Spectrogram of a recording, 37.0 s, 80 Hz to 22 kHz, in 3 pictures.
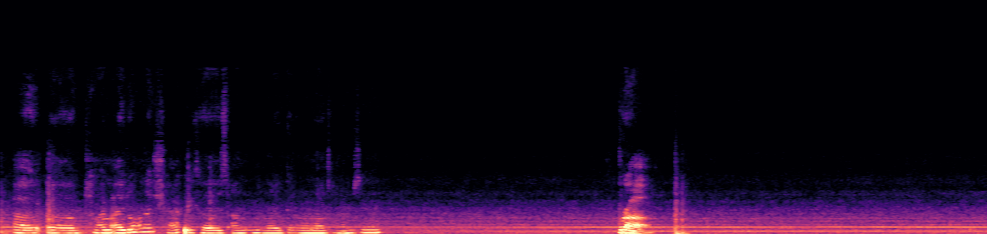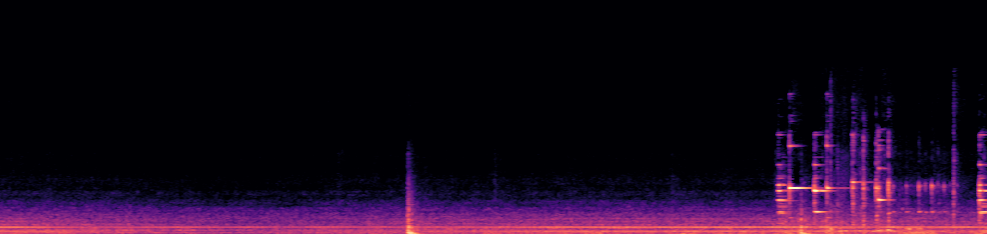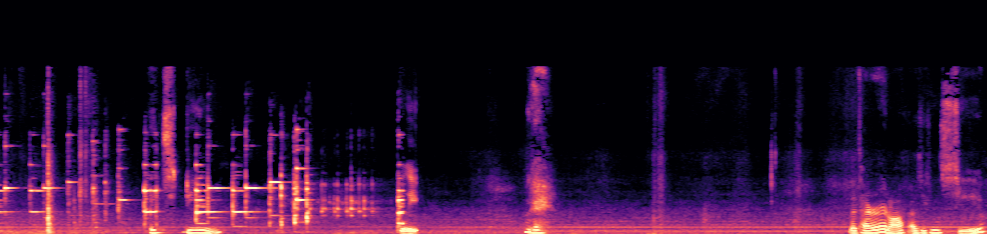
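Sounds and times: phone timer alarm chiming: 0:22.0 - 0:29.8.

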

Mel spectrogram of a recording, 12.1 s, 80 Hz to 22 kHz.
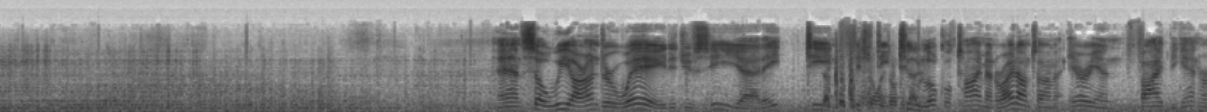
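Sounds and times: rocket engines rumbling: 0:07.6 - 0:09.6.

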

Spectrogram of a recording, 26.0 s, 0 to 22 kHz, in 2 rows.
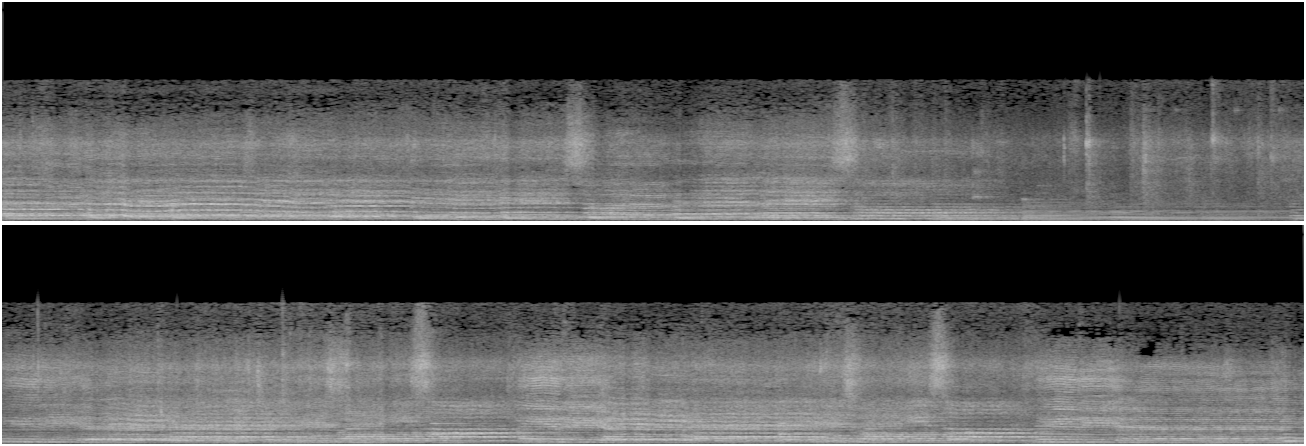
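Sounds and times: mixed-voice choir singing: 0:00.0 - 0:11.3, 0:12.8 - 0:26.0.

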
